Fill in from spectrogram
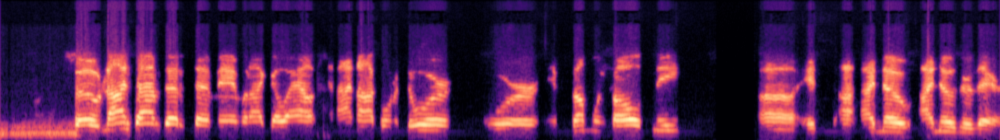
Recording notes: He was actually on his way to hunt, so the audio was from his truck.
